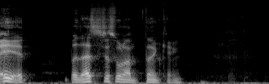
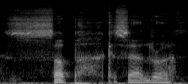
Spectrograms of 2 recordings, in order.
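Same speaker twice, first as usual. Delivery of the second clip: much softer, breathy too-cool greeting; Rudy's cool voice; 7 semitones lower, 12 dB quieter, much slower than usual. Retold or imitated. Rudy greeting the girl he slapped, soft and cool. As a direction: play it totally unbothered. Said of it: "Rudy would just be like".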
